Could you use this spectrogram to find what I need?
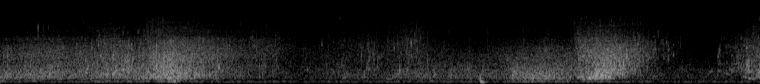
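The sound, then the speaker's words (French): Sea sounds on a sunny day at the shore: a steady, airy wash of water rises into two broader surges, with soft rushing noise throughout. “Écoutez les sons de la mer.”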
